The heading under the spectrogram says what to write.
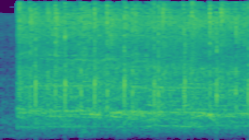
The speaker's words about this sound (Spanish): Pues eso, aplaudido por sus propios compañeros en Alcaldía.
